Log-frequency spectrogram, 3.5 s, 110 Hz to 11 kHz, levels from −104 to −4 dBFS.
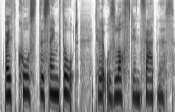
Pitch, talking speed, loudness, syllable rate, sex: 215 Hz, 190 wpm, -19 LUFS, 4.5 syllables/s, female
